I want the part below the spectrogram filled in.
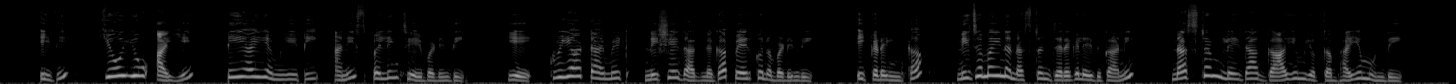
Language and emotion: Telugu, neutral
